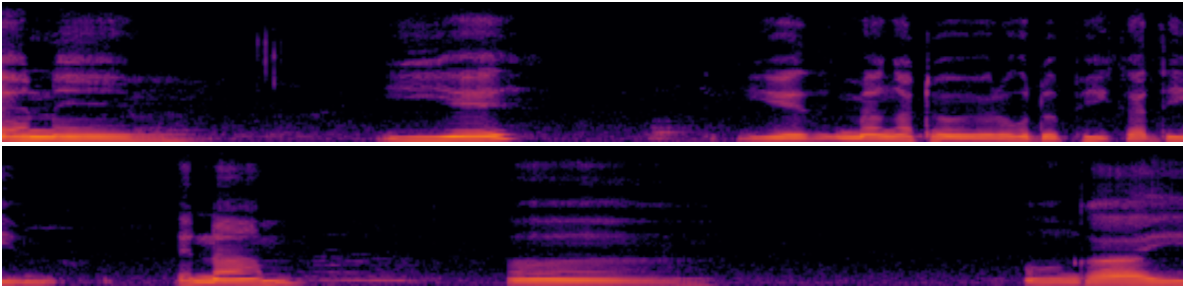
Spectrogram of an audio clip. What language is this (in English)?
Luo (Kenya and Tanzania)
